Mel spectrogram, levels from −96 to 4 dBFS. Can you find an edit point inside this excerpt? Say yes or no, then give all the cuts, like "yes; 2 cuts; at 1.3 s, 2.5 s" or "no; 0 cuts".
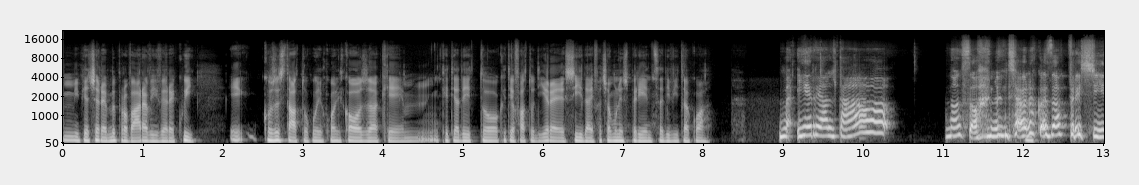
no; 0 cuts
